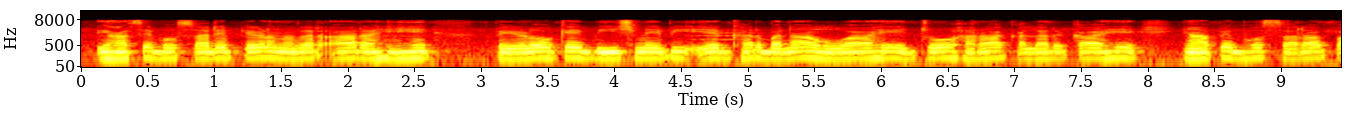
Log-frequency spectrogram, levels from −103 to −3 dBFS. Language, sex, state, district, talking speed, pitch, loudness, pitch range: Hindi, male, Jharkhand, Jamtara, 175 wpm, 125 Hz, -25 LUFS, 120-130 Hz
